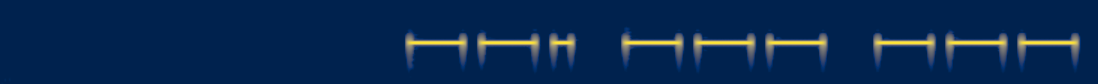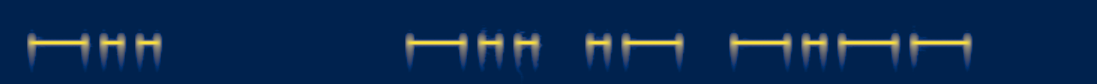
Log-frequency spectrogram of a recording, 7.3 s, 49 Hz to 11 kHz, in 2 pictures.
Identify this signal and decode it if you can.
Morse code, heard as a keyed tone, about 21 wpm, 700 Hz. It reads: GOOD DAY
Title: 2x Word-Spacing - Sentences from Top 200 Words - 20wpm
